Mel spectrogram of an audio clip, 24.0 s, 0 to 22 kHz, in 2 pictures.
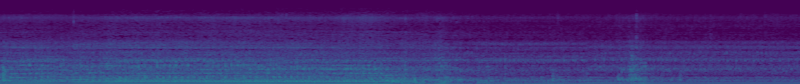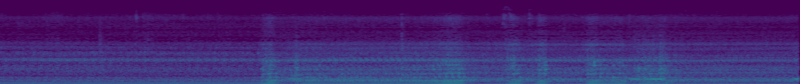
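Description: JCB 3DX backhoe loader's diesel engine running steadily, louder for the first quarter and then quieter. Scattered knocks and clanks come in over the last third as the backhoe bucket works the soil.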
